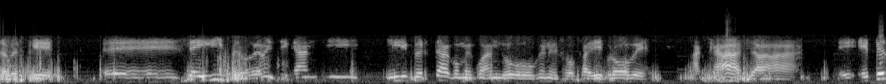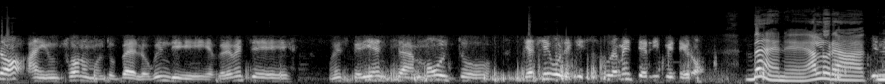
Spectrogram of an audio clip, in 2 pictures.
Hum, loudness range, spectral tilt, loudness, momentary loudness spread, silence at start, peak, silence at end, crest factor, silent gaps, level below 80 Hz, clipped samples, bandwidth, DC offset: none; 4 LU; -6.5 dB/octave; -16 LUFS; 12 LU; 0 s; 0 dBFS; 0 s; 16 dB; none; -54 dBFS; under 0.1%; 13.5 kHz; under 0.1%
